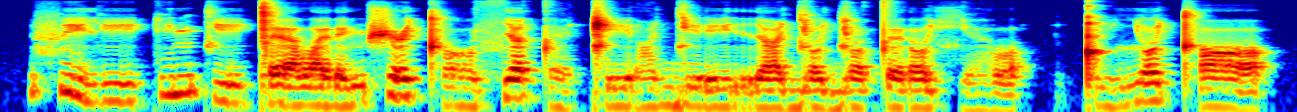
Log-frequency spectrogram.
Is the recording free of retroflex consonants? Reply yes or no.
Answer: yes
